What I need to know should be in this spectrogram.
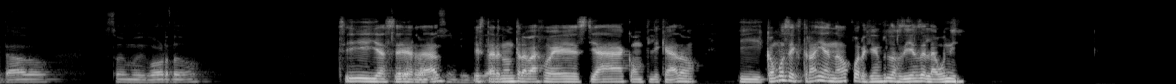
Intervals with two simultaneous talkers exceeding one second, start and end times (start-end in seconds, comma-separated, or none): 3.6-5.1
